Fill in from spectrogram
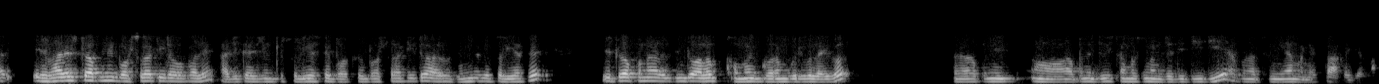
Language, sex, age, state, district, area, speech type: Assamese, male, 30-45, Assam, Sonitpur, rural, conversation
